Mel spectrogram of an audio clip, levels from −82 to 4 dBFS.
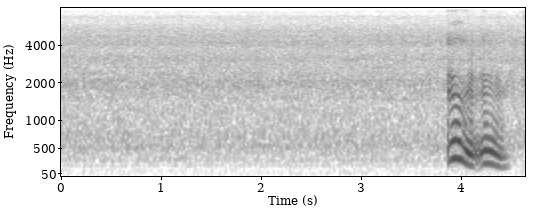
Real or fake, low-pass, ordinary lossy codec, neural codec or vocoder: real; none; none; none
